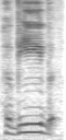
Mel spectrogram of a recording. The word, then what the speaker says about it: Khabib: yesterday like khabib or I should say khabib that's that's how you pronounce it khabib literally did some God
